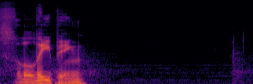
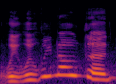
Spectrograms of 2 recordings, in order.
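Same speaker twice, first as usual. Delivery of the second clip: much higher, stammering squeak; squeaky plea. Pretend. Player admitting fault to the dragon, squeaky. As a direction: squeak it out like a scared kid.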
